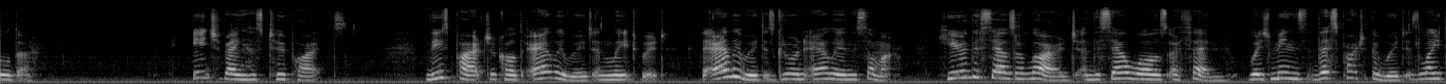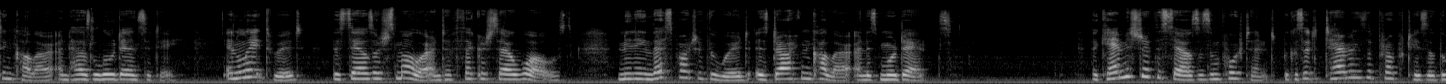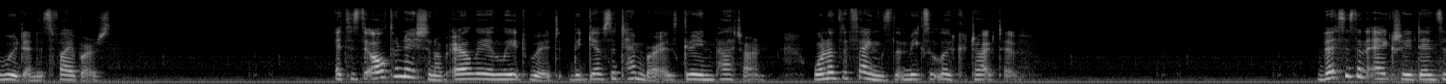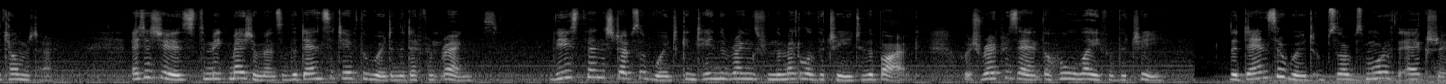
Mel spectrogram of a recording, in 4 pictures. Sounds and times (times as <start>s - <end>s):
Speech: 0.0s - 0.5s, 1.9s - 3.6s, 4.2s - 24.0s, 25.4s - 30.1s, 32.3s - 39.3s, 42.1s - 44.0s, 44.6s - 55.1s, 55.7s - 57.8s.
